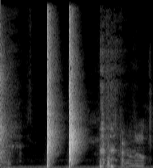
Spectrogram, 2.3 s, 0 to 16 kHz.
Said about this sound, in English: The clapping shall continue for 1 hour. The first person to stop clapping shall be executed on the spot.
